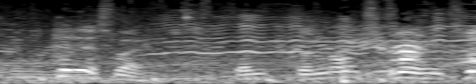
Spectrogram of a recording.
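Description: Faint, distant voices shouting across an open field, with one drawn-out call held for about a second.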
